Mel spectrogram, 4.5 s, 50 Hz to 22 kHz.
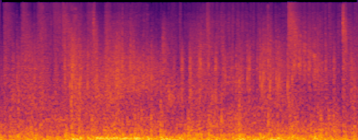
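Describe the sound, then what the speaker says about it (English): Repeated booming explosions and weapon fire in the space combat game Starsector, a dense barrage of heavy low thuds and sharp bursts overlapping continuously at high volume. "Resuming the explosions in 3"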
